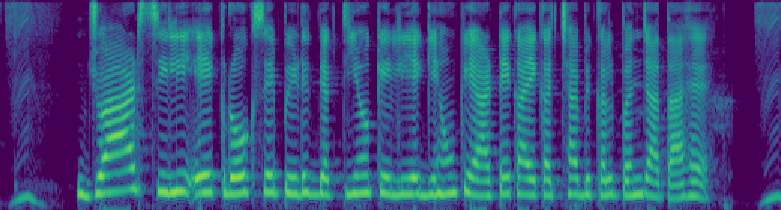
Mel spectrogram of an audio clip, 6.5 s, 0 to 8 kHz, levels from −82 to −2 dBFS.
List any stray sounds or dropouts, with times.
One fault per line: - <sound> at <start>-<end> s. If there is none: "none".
none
